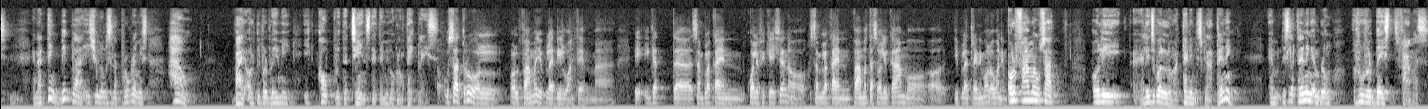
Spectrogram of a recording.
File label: Tok Pisin; Mama Graun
